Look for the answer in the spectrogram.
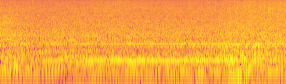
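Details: Loud, constant hiss of broadband noise over a low steady hum, with no animal calls.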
